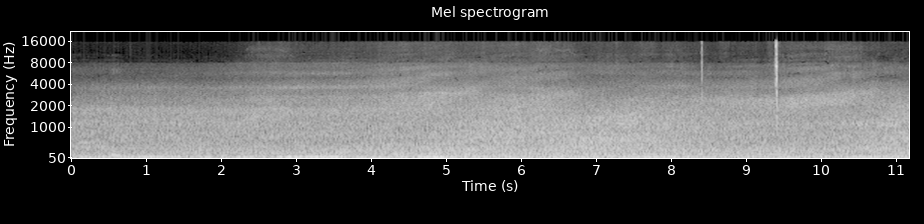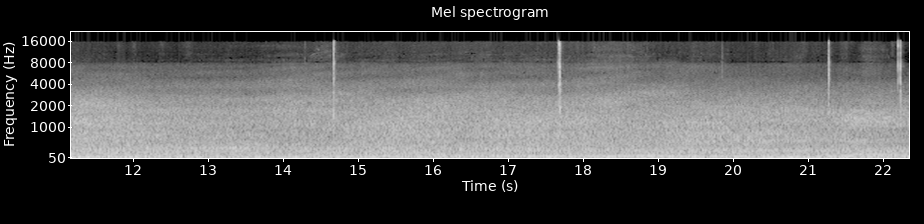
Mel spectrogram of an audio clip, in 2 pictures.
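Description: Steady traffic noise from passing cars, swelling and fading. A few sharp clicks stand out, from the folding knife being handled.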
